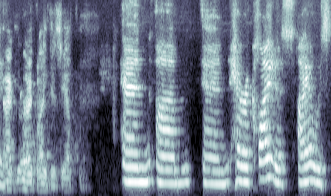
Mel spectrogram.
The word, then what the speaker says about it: Heraclitus: Heraclitus, yeah.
